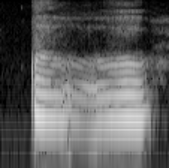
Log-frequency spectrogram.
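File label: "gou3", Mandarin Chinese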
